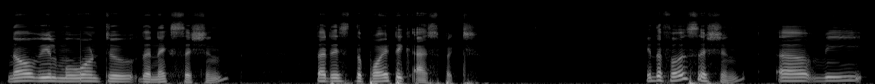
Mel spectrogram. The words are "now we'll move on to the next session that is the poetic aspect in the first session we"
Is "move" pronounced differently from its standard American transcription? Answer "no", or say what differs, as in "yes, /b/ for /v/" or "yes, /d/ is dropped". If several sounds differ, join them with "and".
no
